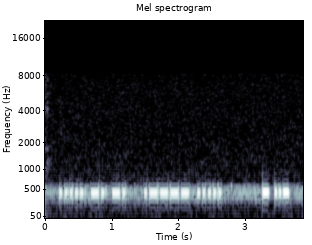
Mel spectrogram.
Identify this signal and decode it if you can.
Morse code, heard as a keyed tone, about 31 wpm, 440 Hz. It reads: 5NN 15 TU
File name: CQWWCW2023 / SP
